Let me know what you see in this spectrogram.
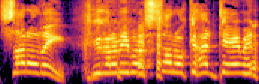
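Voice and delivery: mock shrill screaming, very high in pitch. Imagine Vince in the poor commentator's ear, imitating Vince screaming. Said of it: "Vince screaming in the poor commentator's ear".

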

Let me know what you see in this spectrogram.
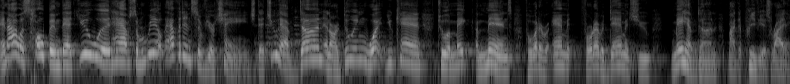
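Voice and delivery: put-on swooping Southern accent. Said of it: "I hear it with a Southern accent".

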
